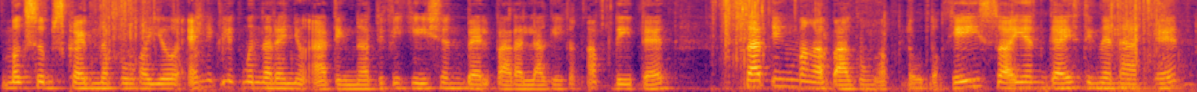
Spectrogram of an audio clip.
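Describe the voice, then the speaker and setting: A woman's voice: sits low, normal speed, slight background noise. A woman giving a casual love tarot reading, chatty and talking straight to her viewers, her voice stuffy and nasal from a cold. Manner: chatty, addresses viewers as guys. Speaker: tarot reader.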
